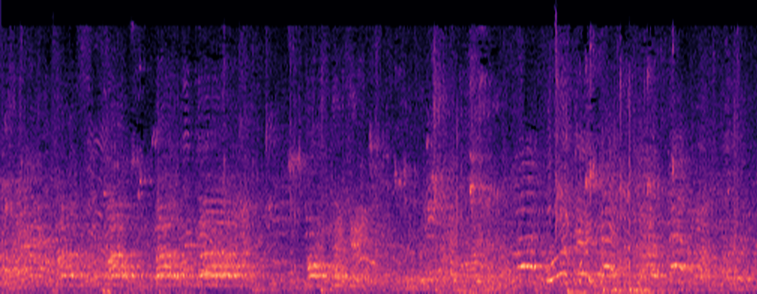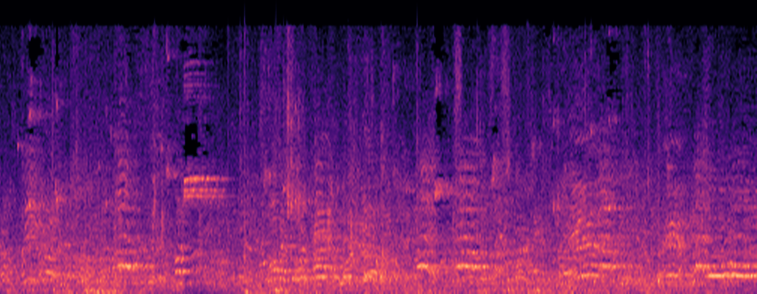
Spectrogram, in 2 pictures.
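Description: Live basketball game in a large gym: the ball bouncing on the hardwood floor amid players and spectators calling out, all echoing in the hall.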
